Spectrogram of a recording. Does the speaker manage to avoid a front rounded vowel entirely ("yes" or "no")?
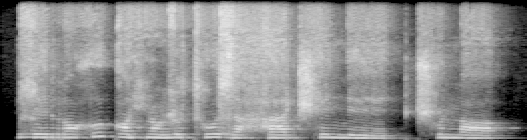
yes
